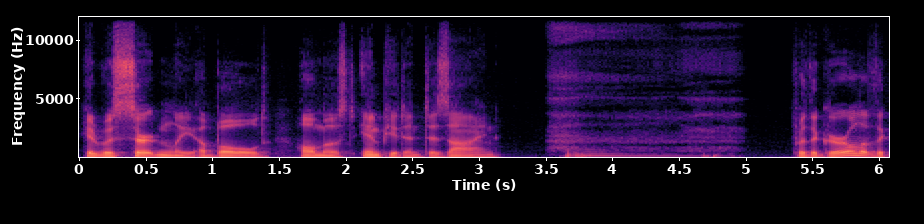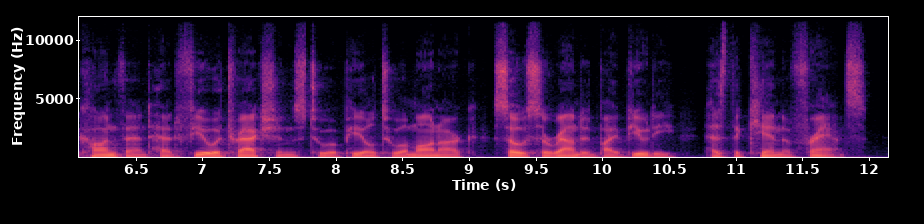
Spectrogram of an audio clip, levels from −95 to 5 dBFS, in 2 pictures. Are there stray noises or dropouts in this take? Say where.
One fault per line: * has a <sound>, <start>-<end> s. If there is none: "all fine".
* has a sigh, 3.5-5.0 s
